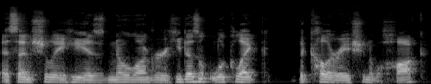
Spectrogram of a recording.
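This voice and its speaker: A man describing his character's actions during an online tabletop role-playing game, in slow, drawn-out narration. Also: lowish voice, little pitch movement. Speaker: player.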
